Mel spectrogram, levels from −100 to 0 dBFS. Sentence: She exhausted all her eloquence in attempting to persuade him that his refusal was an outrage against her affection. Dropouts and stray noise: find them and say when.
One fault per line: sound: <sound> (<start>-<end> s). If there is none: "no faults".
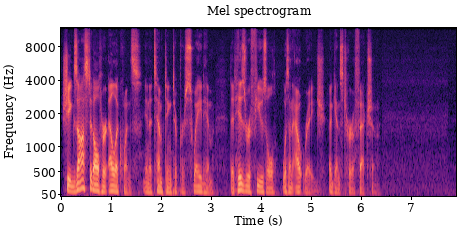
no faults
